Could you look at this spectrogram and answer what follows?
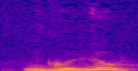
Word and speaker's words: Gulu: Gulu. Originally born in Pade. Yeah, okay. Kekwa Acholi. And I thank him for pronouncing guru very well. Some people call it guru.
